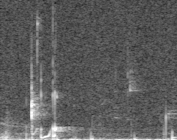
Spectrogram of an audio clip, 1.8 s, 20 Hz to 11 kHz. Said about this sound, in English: Now, I want you to ask yourself, have I drank water in the past 30 minutes? If you haven't, or if you have, let's grab our waters. We always do this every week. And hydrate our hot bod on 3, 2, 1. Cheers.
